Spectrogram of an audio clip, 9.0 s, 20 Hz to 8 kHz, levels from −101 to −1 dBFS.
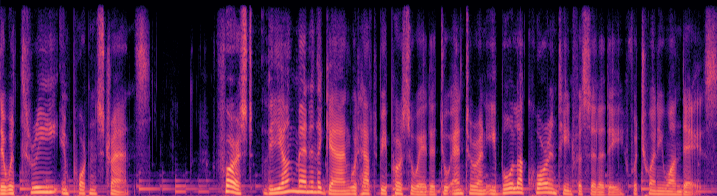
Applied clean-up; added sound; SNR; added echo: none; none; none; none.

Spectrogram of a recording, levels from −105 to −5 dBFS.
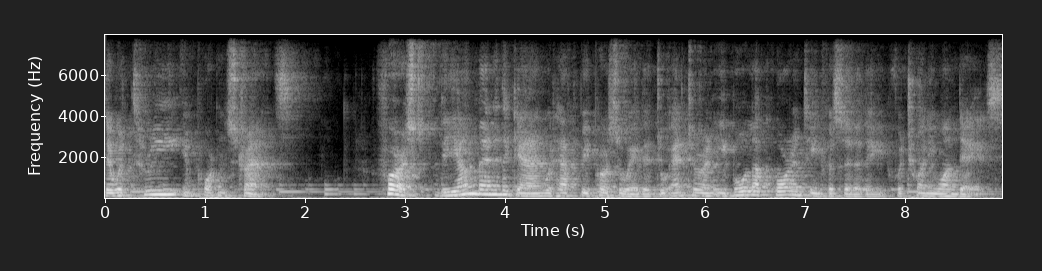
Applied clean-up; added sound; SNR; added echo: none; none; none; reverberation time 0.7 s.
